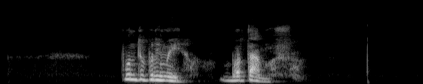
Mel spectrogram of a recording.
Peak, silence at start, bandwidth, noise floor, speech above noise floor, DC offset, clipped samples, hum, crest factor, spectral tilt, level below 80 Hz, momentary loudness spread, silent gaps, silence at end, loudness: -2 dBFS; 1.25 s; 6.4 kHz; -74 dBFS; 54 dB; under 0.1%; under 0.1%; none; 22 dB; -9 dB/octave; -72 dBFS; 20 LU; none; 1.25 s; -20 LUFS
